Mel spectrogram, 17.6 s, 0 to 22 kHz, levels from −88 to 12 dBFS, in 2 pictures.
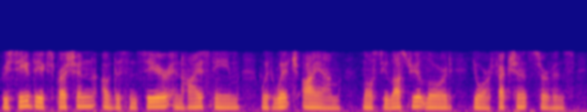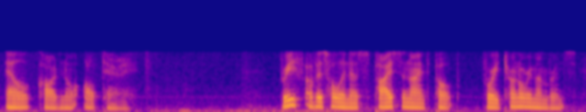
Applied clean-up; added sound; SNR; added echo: none; none; none; none.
